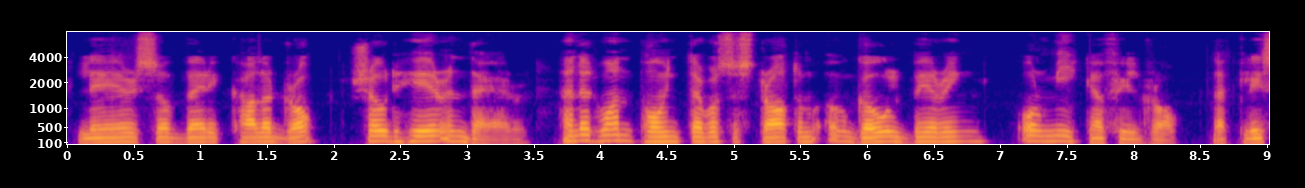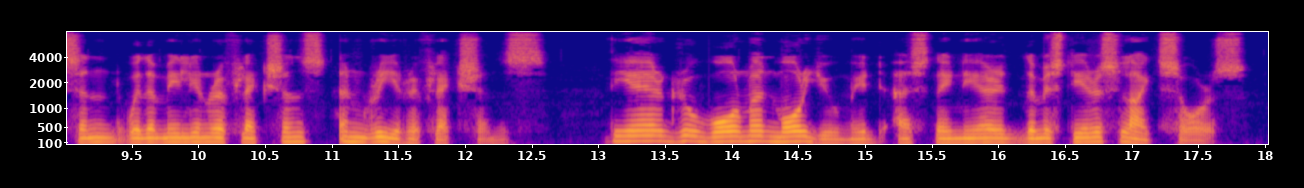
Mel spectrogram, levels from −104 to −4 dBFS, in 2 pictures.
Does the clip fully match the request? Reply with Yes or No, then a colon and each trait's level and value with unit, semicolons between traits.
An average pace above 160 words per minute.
No: average, 155 wpm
